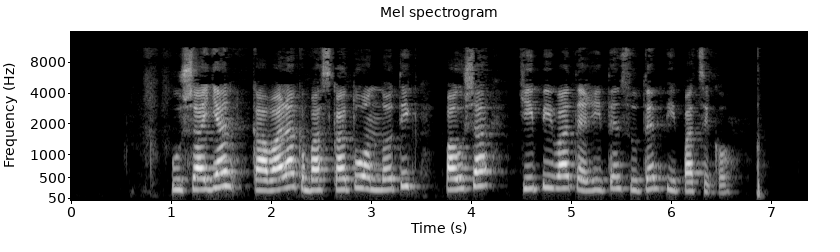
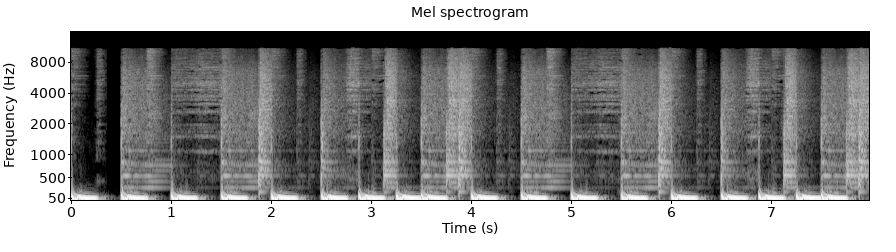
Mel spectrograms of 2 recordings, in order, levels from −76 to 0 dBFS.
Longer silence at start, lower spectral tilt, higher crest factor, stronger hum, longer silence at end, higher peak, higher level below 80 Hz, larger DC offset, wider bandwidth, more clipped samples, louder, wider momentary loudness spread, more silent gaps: first, 1 s vs 0 s; about the same, -2.5 dB/octave vs -3.5 dB/octave; first, 16 dB vs 8 dB; neither; first, 0.5 s vs 0 s; about the same, 0 dBFS vs 0 dBFS; second, -68 dBFS vs -8 dBFS; neither; about the same, 11.5 kHz vs 11.5 kHz; neither; second, -17 LUFS vs -11 LUFS; first, 14 LU vs 4 LU; neither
